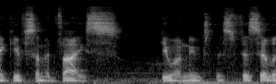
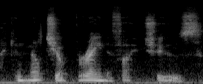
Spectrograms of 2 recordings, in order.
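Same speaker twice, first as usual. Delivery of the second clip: faint, hushed mutter under the breath. Describing a character to another player, faint muttering under breath. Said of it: "under his breath, you could just hear kind of faint muttering".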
